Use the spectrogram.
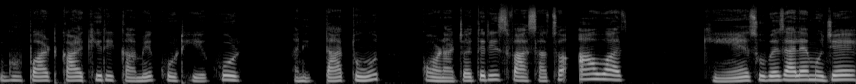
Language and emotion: Goan Konkani, fearful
